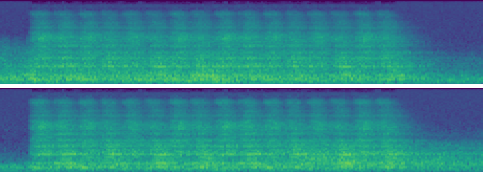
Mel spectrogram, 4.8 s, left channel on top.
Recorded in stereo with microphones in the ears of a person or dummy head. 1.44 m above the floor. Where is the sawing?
Centre (ahead or behind), 5.5 m.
